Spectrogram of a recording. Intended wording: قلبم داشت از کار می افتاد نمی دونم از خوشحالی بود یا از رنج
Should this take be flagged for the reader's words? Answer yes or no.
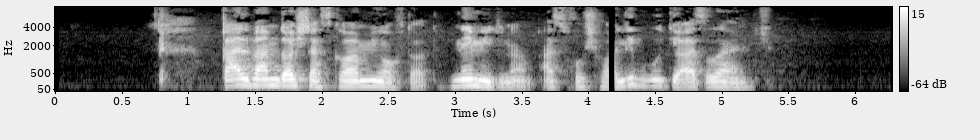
no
